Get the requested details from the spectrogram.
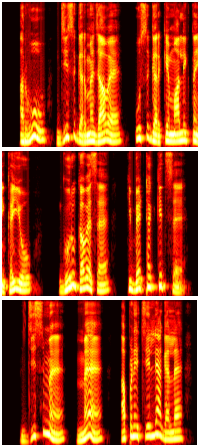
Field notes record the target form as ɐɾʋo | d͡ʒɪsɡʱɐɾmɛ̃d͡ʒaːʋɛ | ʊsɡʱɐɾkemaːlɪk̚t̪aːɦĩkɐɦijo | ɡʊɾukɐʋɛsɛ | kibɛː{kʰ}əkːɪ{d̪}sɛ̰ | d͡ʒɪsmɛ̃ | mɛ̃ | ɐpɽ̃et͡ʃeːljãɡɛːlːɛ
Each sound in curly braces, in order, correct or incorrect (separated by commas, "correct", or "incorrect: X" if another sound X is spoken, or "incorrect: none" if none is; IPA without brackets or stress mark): incorrect: ʈʰ, incorrect: t̪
